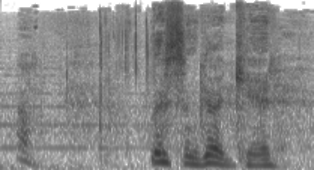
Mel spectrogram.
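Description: A man speaks gruffly and firmly.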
